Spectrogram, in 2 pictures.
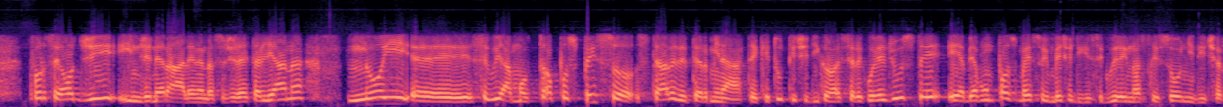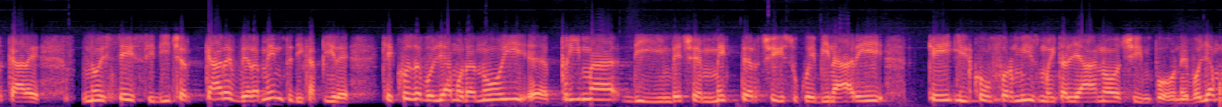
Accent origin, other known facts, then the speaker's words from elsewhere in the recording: Milan, Lombardy, Italy; detto da milanese che ama Milano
